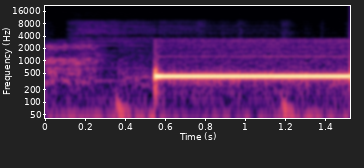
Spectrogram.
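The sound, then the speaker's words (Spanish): A telephone call tone as the call goes to voicemail: after a brief softer murmur, a single steady mid-pitched tone starts partway through and holds loud and unbroken to the end. “Buzón de voz.”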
